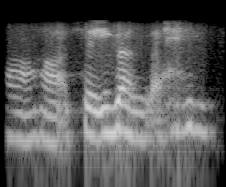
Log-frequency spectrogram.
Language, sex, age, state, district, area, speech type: Punjabi, female, 18-30, Punjab, Tarn Taran, urban, conversation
